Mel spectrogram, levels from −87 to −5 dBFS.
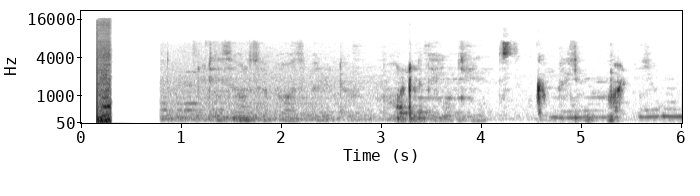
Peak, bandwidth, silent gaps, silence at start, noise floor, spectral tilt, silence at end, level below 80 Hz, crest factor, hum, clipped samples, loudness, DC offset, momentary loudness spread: -2 dBFS; 13.5 kHz; 0.69-0.79 s; 0.15 s; -54 dBFS; -5.5 dB/octave; 0 s; -46 dBFS; 28 dB; none; under 0.1%; -26 LUFS; under 0.1%; 25 LU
